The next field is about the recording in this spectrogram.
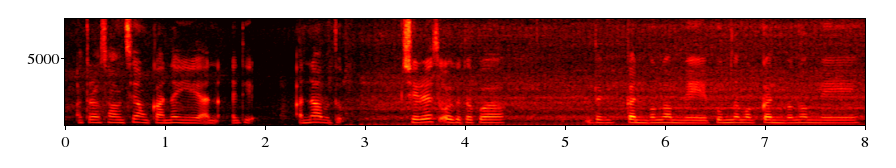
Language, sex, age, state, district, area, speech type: Manipuri, female, 30-45, Manipur, Imphal East, rural, spontaneous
